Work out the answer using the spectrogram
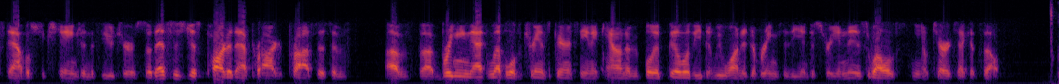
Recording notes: called in to SmallCapVoice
